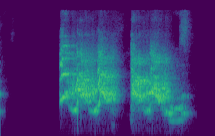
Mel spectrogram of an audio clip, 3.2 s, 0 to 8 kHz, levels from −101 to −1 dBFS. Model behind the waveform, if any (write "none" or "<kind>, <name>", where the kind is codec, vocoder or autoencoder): none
